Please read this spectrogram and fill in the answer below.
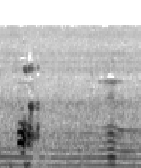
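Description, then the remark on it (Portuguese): A person hums a steady, droning buzz in imitation of a fly, held for about two seconds, with a louder vocal burst near the start and a smaller swell later. “Já virou uma mosca.”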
